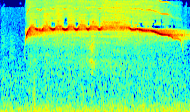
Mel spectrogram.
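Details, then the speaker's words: Top-dead-centre whistle screwed into the number one spark plug hole while the engine is rotated on its compression stroke, during Sniper EFI magnetic-pickup distributor setup: a pulsing high whistle rises, holds, then fades at top dead centre, which is normal. "you screw it in place of the number one spark plug and as you're rotating under your approaching top dead center you'll hear it whistle"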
